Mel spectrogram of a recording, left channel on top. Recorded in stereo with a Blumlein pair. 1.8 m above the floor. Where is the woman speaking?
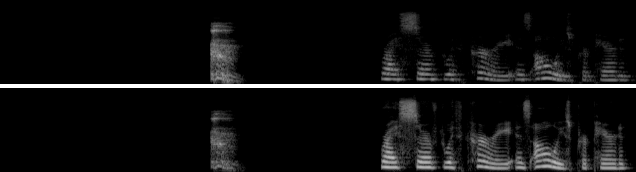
35° right, 0.6 m.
